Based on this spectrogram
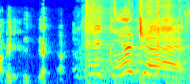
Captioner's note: laughs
